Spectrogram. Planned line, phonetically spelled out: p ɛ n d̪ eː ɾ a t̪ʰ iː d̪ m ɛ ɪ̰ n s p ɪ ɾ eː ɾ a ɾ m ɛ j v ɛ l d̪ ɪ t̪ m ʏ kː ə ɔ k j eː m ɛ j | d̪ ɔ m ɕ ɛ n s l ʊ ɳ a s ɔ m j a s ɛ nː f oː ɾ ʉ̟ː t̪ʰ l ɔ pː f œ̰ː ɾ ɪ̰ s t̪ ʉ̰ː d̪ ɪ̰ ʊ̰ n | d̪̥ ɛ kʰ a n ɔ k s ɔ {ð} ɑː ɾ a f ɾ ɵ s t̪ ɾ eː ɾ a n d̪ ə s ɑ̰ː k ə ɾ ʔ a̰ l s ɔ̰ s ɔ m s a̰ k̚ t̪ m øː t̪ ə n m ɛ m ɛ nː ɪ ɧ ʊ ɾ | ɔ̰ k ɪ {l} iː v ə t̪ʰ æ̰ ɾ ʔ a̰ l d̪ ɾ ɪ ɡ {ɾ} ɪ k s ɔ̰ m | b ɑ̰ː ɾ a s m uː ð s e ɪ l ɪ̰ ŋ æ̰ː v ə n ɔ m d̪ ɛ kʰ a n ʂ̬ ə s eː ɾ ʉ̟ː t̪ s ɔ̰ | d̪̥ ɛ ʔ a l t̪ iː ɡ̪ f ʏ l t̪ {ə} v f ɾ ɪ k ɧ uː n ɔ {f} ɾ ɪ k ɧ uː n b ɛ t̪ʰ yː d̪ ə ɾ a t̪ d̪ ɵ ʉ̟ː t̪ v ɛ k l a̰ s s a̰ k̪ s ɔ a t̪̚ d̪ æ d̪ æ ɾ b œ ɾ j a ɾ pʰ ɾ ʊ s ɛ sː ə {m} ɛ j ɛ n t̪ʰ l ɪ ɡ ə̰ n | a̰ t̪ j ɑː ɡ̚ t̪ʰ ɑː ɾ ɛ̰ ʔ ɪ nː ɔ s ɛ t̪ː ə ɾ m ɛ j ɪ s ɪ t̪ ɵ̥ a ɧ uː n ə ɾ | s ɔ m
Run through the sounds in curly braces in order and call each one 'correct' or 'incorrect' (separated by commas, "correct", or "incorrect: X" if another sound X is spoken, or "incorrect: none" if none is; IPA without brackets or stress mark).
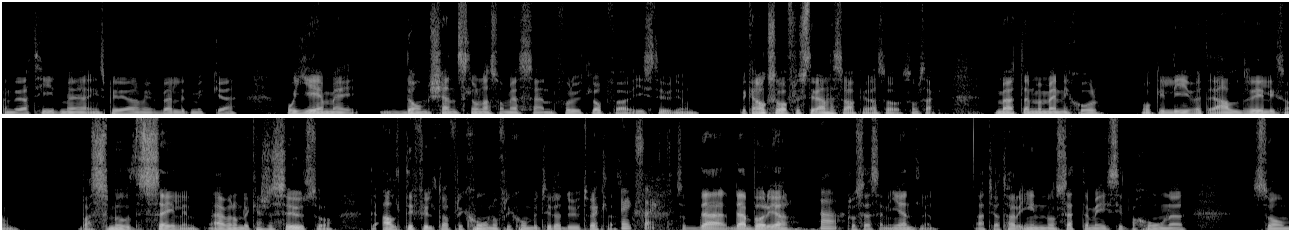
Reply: incorrect: v, correct, incorrect: l, incorrect: a, correct, incorrect: n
